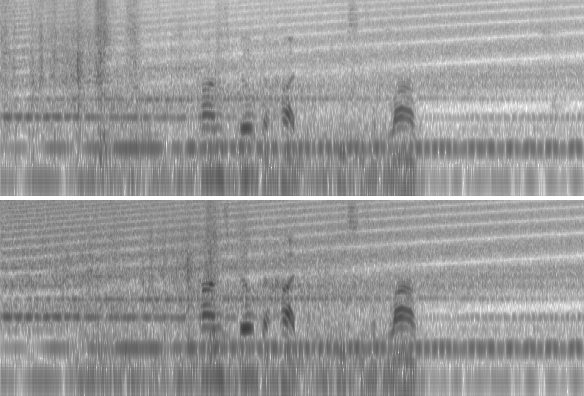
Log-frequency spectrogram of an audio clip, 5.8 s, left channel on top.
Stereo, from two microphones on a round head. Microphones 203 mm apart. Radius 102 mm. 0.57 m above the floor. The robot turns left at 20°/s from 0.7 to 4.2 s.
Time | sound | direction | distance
0.0 | a drone | 40° right (ahead or behind) | ?
2.0 | a man speaking | 100° right | ?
